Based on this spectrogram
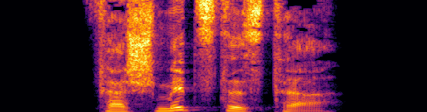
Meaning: inflection of verschmitzt: 1. strong/mixed nominative masculine singular superlative degree 2. strong genitive/dative feminine singular superlative degree 3. strong genitive plural superlative degree
- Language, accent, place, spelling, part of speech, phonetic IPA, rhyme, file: German, Germany, Berlin, verschmitztester, adjective, [fɛɐ̯ˈʃmɪt͡stəstɐ], -ɪt͡stəstɐ, De-verschmitztester.ogg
